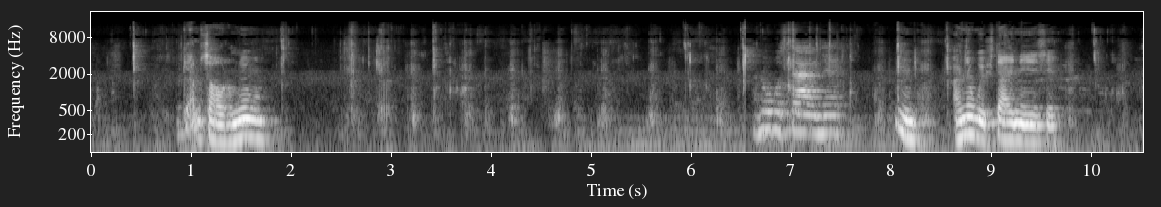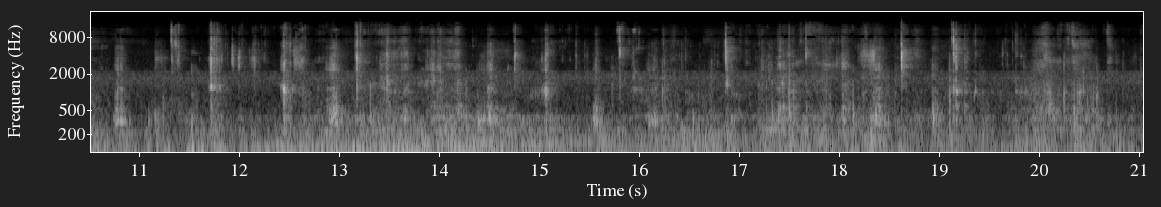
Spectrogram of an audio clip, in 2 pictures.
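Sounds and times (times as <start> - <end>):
person chewing and crunching food: 0.0 - 21.0.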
